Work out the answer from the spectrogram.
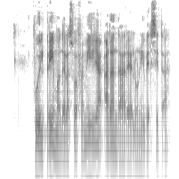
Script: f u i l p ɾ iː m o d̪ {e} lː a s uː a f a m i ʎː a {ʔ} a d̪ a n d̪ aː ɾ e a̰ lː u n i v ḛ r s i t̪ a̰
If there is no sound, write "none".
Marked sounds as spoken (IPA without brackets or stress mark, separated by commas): e, ʔ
